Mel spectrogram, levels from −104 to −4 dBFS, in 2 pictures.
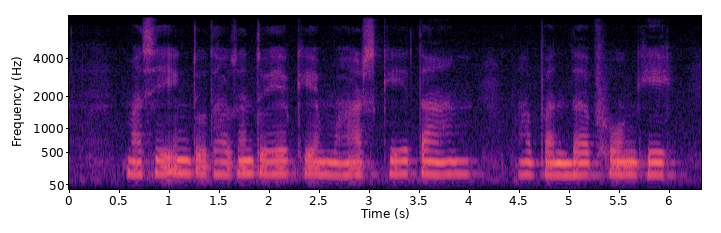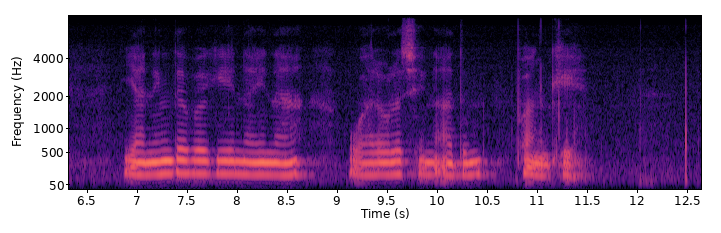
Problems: background sounds at intervals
